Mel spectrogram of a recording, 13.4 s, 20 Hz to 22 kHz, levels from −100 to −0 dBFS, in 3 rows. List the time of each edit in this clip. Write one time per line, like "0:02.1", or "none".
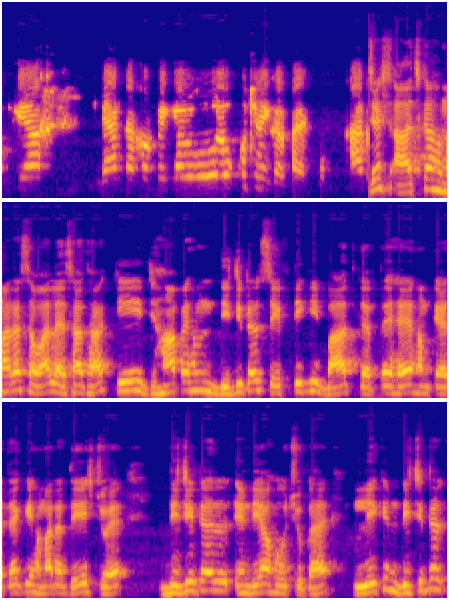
0:03.6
